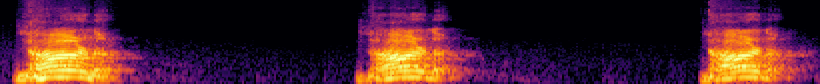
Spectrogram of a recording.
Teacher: For N, there is an aspirate sound in Konkani.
